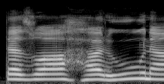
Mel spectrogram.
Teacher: منکم من دیارہم تظاہرون زوا کو بھی پر پڑھا جاتا ہے. زوا کے اوپر کھڑا زبر ہے، اس کی مقدار 1 الف کے برابر ہوتی ہے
